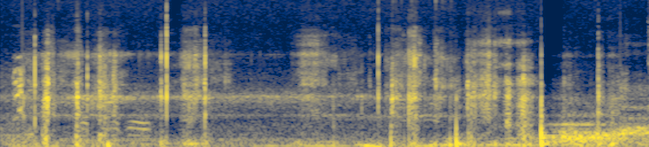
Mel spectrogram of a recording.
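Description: Cabin of a moving coach bus: a low steady hum under scattered clicks and knocks, with faint voices.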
